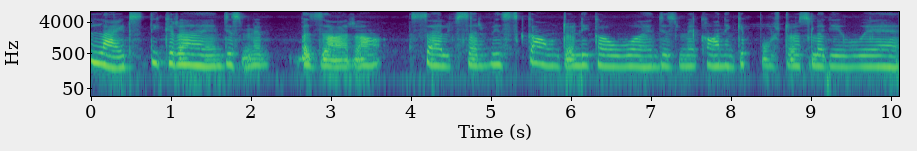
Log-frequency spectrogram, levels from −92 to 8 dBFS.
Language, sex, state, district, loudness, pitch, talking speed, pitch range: Hindi, female, Bihar, Saharsa, -20 LUFS, 225 Hz, 115 wpm, 215-245 Hz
